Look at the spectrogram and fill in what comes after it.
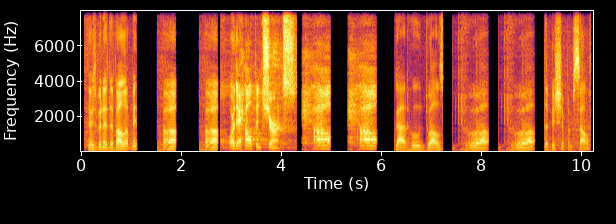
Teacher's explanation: The place where the DRESS vowel is clearly centralized is before L.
